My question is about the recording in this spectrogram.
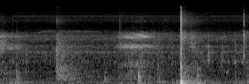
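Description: A drinks refrigerator door swinging shut, with one sharp clack near the end after some faint handling noise.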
